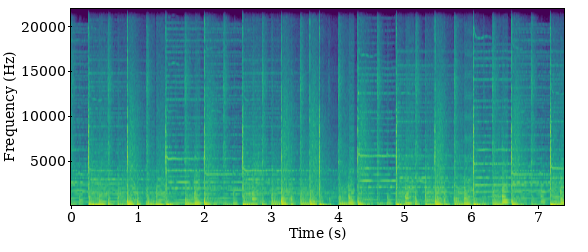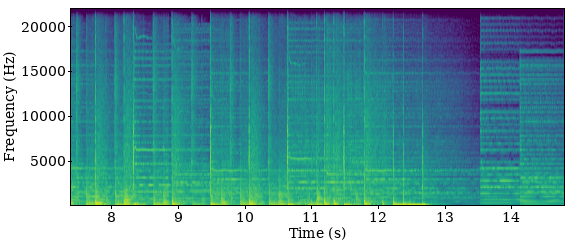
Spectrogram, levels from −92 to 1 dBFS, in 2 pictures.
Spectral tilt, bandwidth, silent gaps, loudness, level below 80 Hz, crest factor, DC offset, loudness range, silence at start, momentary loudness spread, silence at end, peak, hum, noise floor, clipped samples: -4.5 dB/octave; over 20 kHz; none; -13 LUFS; -20 dBFS; 12 dB; under 0.1%; 1 LU; 0 s; 9 LU; 0 s; 0 dBFS; none; -34 dBFS; under 0.1%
